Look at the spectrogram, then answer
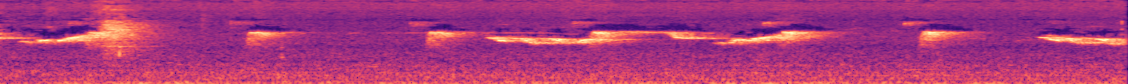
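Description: Repeated bird calls, a series of short high chirps and squeaky whistles in irregular bursts, heard against a steady low room rumble with no voices.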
